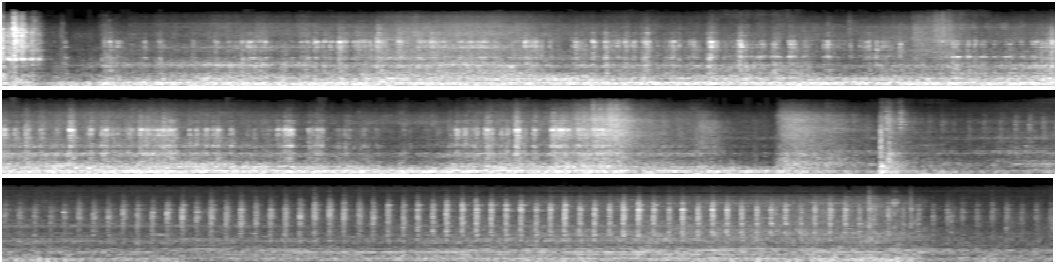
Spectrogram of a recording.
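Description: Vekoma Boomerang roller coaster train running its course after release from the lift spike, with a loud rumble of its wheels on the steel track and wind on the rider-mounted camera, and a few sweeping whooshes through the elements about two-thirds in. It then goes quieter, with a steady hum and fast regular clicking as the train slows and climbs the far spike.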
